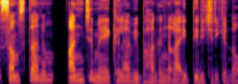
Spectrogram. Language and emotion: Malayalam, neutral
